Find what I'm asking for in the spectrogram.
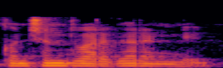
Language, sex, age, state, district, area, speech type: Telugu, male, 45-60, Andhra Pradesh, West Godavari, rural, spontaneous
